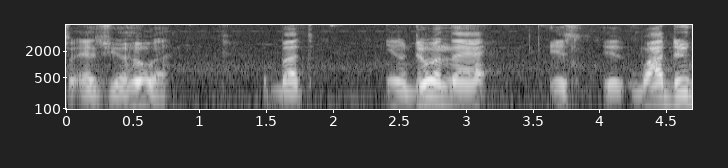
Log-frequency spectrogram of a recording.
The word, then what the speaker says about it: Yahuah: Creator's name is pronounced Yahuah, and it's not. That third letter, we've already talked about this, makes an oo sound, not a W sound or a V sound.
